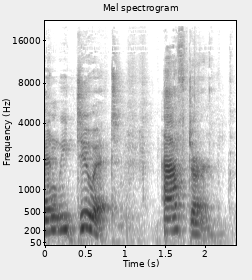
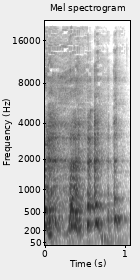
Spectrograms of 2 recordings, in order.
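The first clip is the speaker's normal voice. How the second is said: high breathy laugh; 8 semitones higher, 6 dB louder than usual. Real, not acted. Laughs at dog barking.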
